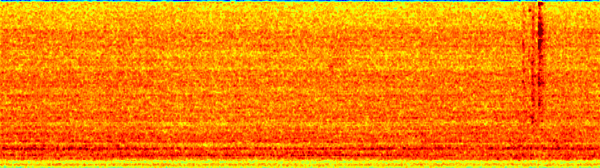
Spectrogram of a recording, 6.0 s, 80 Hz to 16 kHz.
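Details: Riello oil burner on a triple-pass boiler, fired with a small nozzle line (0.50 to 0.95 gallons per minute) after complaints of cycling on and off; steady, even roar with no surging, sputtering or cut-outs; normal burner operation.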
